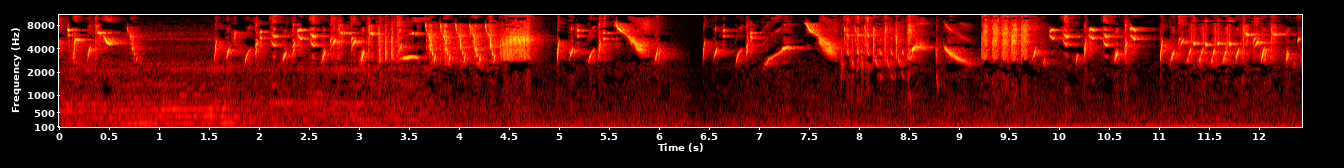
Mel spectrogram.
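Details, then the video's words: A European goldfinch delivers long bursts of lively, liquid twittering mixed with buzzy trills and sharp chips. A low, steady hum sounds faintly underneath at the start. "Très beau Chant"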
